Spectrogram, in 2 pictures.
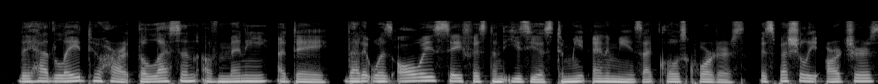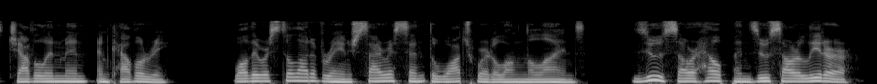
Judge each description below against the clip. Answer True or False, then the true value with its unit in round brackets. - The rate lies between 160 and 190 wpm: True (175 wpm)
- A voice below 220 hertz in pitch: True (135 Hz)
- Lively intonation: False (3.0 semitones)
